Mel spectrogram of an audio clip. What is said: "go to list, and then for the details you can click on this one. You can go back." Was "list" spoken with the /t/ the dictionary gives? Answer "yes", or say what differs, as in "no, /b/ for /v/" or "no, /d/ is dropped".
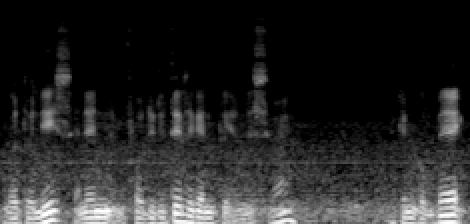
no, /t/ is dropped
